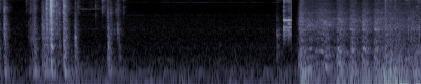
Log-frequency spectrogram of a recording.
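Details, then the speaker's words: Older car with a turn key, key set to ON so the fuel pump is heard before cranking: key clicks, a quiet pause, then a short crank and the engine catches cleanly and settles; normal cranking and start. "Sebelum kita start engine, kita perlu letak kunci di posisi on dan kita akan dengar bunyi pump berbunyi, berpusing ataupun cranking."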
